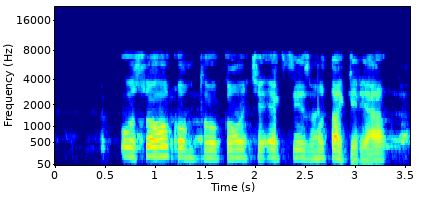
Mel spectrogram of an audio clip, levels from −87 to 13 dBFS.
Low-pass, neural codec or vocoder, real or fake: 7.2 kHz; vocoder, 22.05 kHz, 80 mel bands, HiFi-GAN; fake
